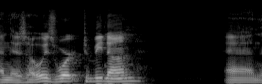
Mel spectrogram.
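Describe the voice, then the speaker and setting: A man with an American accent speaks with vocal fry and ordinary pitch variation. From Florida. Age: 70s. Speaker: barbecue author and website founder. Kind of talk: podcast interview. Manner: halting, many fillers.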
